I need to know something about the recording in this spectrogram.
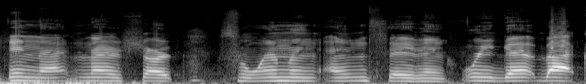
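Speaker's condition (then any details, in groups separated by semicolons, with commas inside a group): Cerebral palsy; voice often not understood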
